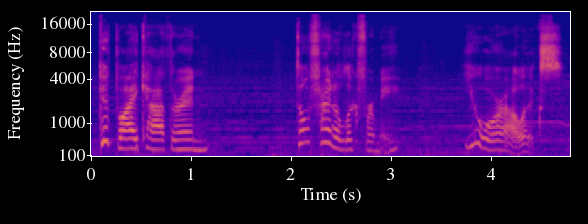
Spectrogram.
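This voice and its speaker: A woman's voice: on the high side, very animated, measured pace, over music. A woman playing an indignant, idealistic rebel in an amateur anime-style audio drama. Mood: bitter.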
